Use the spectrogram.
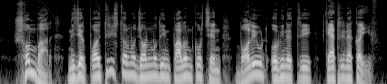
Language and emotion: Bengali, neutral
